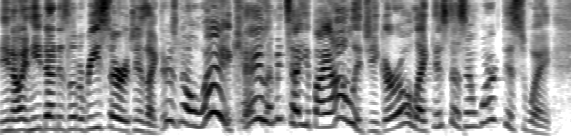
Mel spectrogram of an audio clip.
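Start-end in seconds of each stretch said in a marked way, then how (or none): 1.6-5.5 doubtful, having-none-of-it, pitched-up dismissive tone. Retelling how Joseph reacted to the story: imitating Joseph, unconvinced. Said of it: "he wasn't buying it".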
